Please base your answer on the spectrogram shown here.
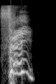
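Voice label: Voice attack, Japanese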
